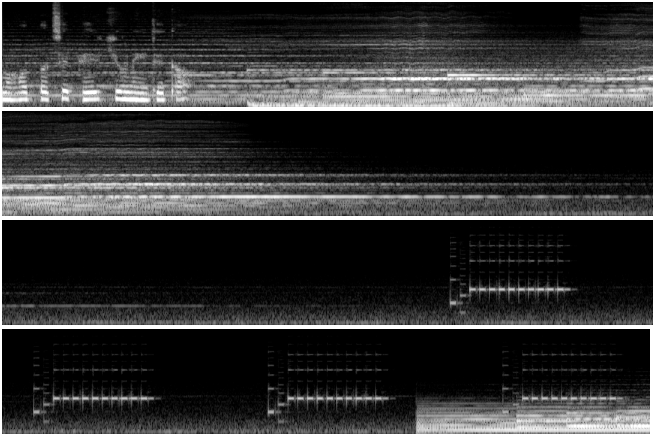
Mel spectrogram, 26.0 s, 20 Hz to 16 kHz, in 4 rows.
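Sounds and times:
background music: 0.0 - 15.1, 23.7 - 26.0
phone trilling ringtone: 17.5 - 18.8, 19.8 - 21.1, 22.2 - 23.5, 24.5 - 26.0.

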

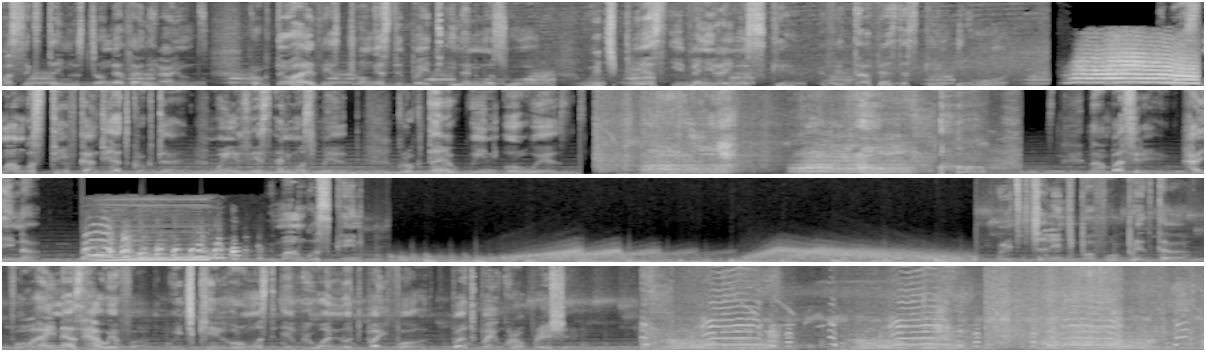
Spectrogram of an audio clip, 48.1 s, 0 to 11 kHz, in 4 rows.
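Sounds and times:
animal growling: 18.4 - 22.2, 42.5 - 48.0
hyenas giggling: 21.1 - 22.2, 24.8 - 26.8, 42.5 - 48.0.

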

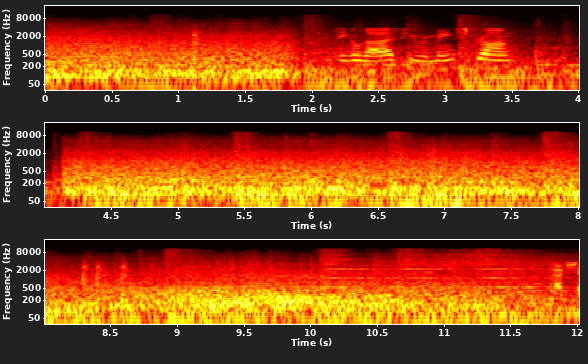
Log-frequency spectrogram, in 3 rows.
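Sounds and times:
dramatic soundtrack music: 0.0 - 12.0.

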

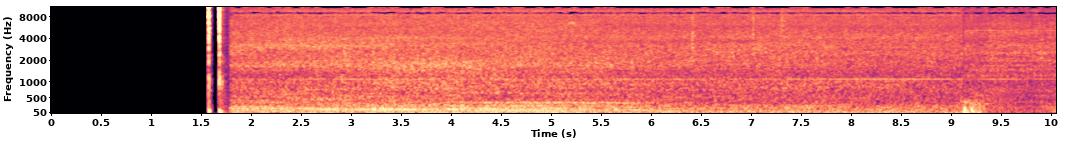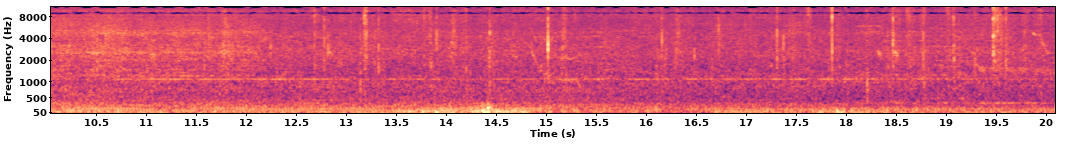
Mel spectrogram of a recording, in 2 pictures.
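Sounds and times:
vehicle engine rumbling: 1.7 - 20.0.

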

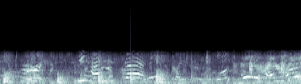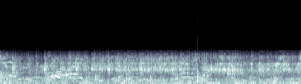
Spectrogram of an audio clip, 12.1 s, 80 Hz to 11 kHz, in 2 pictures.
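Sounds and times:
children talking and calling: 0.0 - 12.0.

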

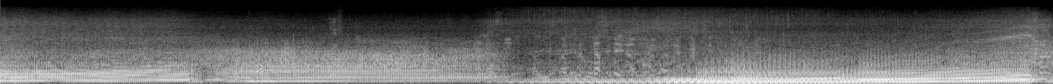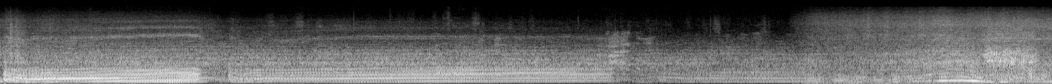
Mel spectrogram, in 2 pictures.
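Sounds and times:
car engine revving hard: 0.0 - 21.0.

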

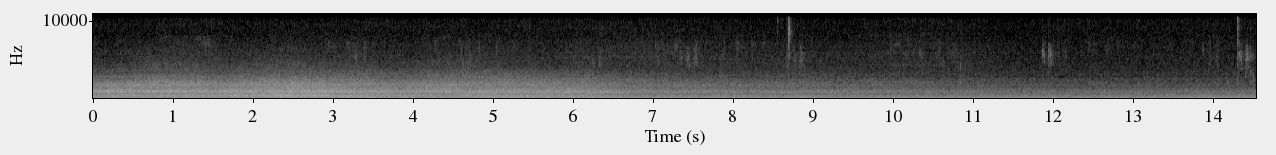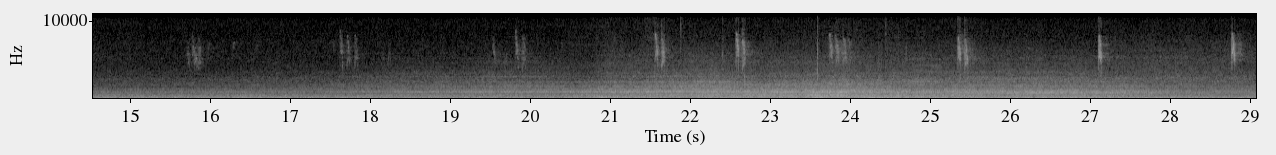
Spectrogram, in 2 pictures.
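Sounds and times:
small bird chirping: 14.2 - 14.6, 21.5 - 21.8, 22.6 - 22.8, 23.7 - 24.1, 25.3 - 25.6, 28.7 - 29.0.

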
